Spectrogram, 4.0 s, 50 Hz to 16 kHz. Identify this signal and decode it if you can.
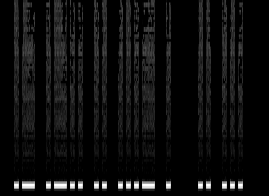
Morse code, heard as a keyed tone, about 20 wpm, 1000 Hz. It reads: ALIVE IS
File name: qotdfiles / 20wpm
